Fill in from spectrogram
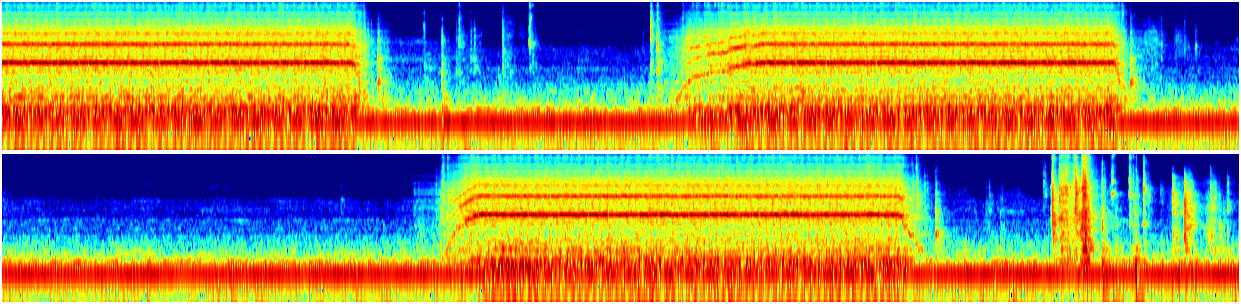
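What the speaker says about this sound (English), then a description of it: "I'm going to stitch on both sides of that drawn line" A sewing machine stitches quilt fabric pieces in three steady whirring runs of several seconds each, separated by quieter pauses, heard close and alone over a constant low hum.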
